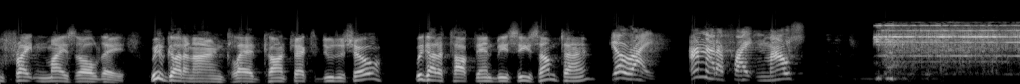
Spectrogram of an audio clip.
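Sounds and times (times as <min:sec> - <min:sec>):
speech: 0:00.0 - 0:08.1, 0:08.8 - 0:09.1
telephone ringing: 0:08.7 - 0:10.2.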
